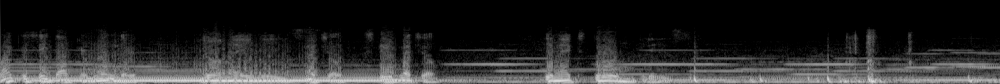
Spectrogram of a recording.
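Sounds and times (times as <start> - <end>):
speech: 0.2 - 4.5, 5.5 - 7.0
door clicking softly shut: 8.2 - 9.9.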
